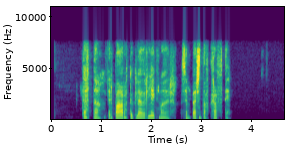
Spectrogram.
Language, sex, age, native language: Icelandic, female, 30-39, Icelandic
